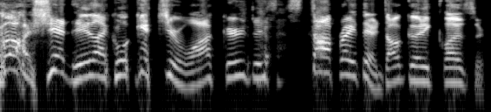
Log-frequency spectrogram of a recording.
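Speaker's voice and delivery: high, urgent retold warning; loud mock-alarmed reassurance; acted alarm. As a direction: call out as if halting someone, pitched high. Acted alarmed reaction to the man.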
